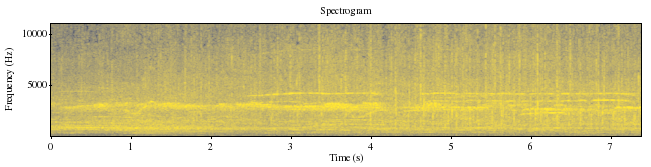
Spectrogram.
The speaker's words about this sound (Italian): E l'indomani tutta la critica lodò Signore e Signori. Quando è stato premiato ieri sera, risate, lodi e applausi sono diventati questo coro di proteste.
